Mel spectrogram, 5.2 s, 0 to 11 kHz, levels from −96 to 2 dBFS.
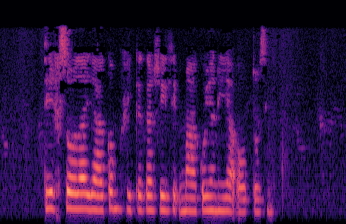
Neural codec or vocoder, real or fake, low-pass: none; real; 7.2 kHz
